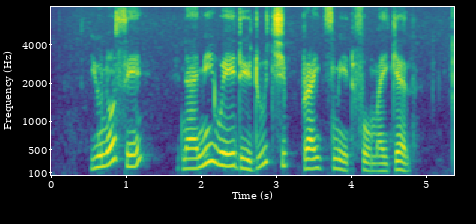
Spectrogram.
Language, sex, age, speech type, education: Nigerian Pidgin, female, 60+, read, tertiary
